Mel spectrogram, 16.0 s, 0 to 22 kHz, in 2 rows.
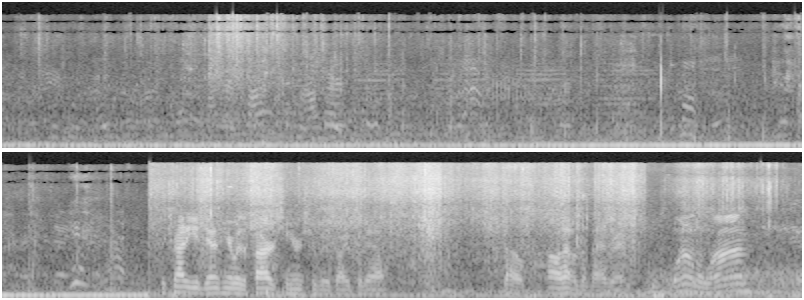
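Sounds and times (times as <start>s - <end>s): distant indistinct voices: 0.0s - 16.0s
steady low rumble: 0.0s - 16.0s.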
